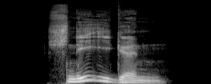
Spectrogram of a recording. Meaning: inflection of schneeig: 1. strong genitive masculine/neuter singular 2. weak/mixed genitive/dative all-gender singular 3. strong/weak/mixed accusative masculine singular 4. strong dative plural
- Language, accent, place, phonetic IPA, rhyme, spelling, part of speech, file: German, Germany, Berlin, [ˈʃneːɪɡn̩], -eːɪɡn̩, schneeigen, adjective, De-schneeigen.ogg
